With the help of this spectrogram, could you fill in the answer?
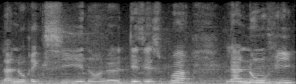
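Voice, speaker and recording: With an Alsatian accent, a woman speaks at a moderate pace and medium pitch with fairly even intonation, amid noticeable background noise and audible room echo. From Alsace, France. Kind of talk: testimony.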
